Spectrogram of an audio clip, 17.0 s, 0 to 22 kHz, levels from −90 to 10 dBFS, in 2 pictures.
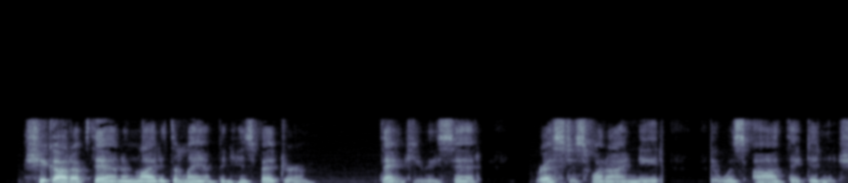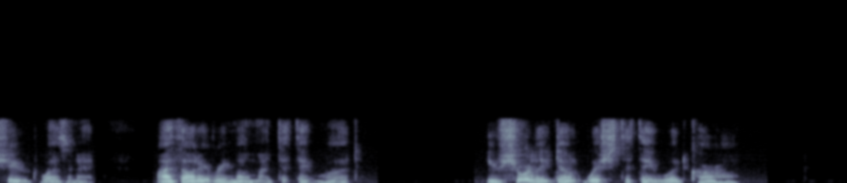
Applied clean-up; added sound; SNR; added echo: none; none; none; none.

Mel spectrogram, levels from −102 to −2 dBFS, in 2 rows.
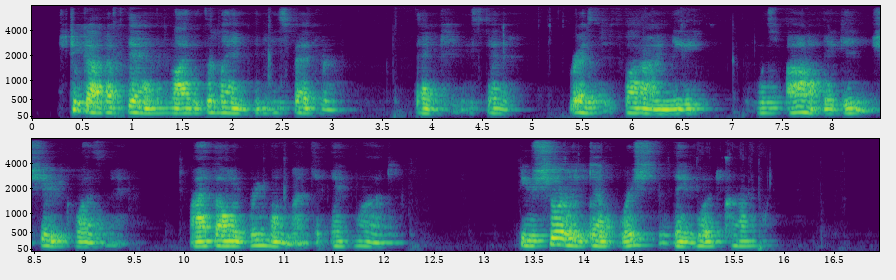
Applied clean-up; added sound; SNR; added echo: neural mask model DeepFilterNet 3.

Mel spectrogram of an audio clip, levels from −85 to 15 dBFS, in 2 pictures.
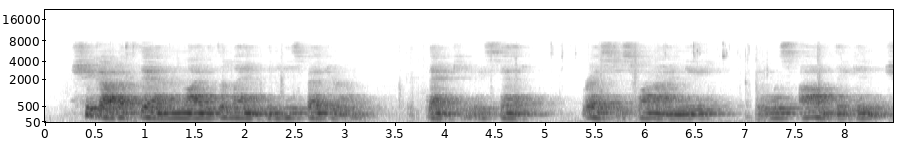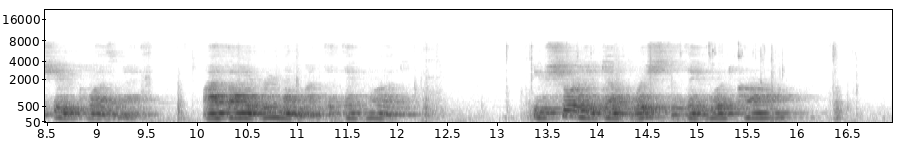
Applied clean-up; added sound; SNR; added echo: neural separator model SepFormer DNS4.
